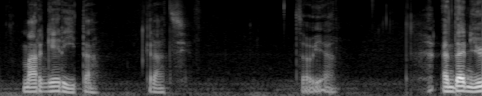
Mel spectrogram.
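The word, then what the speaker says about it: Margherita: how to pronounce it they call it Margarita that's a drink and it's this like this pizza expert and you can't even pronounce it I don't know if you I'm going to trust you you know it's not Margarita that's the pizza margarita gra so yeah and then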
